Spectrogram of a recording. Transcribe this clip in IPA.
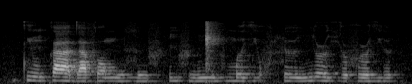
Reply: tʲ ũ k a d a f ɾ ɔ m e̤ ɮ e̤ f h i f e̤ ŋ͡ǁ i̤ v m ə zʲ ɔ f ɬ ø ɲ ə˞ ç ə˞ f ə˞ zʲ ø

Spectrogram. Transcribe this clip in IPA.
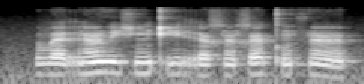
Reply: β ɜ r œ̃ ð i x ĩ kʼ i r œ x œ̃ x œ kʼ ũ θ œ̃

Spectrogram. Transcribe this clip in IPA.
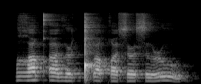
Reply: ʁ ə qʼ ɯ ð ə˞ ǃʼ ʊ q ʉ s ə˞ s ɯ ɹ u

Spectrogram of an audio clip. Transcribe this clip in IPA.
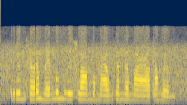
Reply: r ø m s ɐ ɾ ɐ m ɛ ŋʷ i m v e sʷ ɑ m ɔ m ʕ ɐ m t ɐ n ɐ m ɑ ʕ ɛ dˤ œ m œ m

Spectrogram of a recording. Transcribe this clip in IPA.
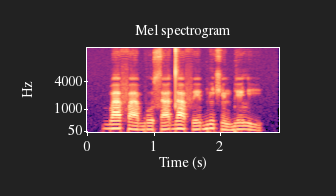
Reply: b a˧ f a˨ b o˨ s a˨˦ d a˦˨ f e˨˦ b ĩ˦˨ ʃ ɛ̃˨ ɡ͡b e˧ l i˨

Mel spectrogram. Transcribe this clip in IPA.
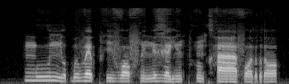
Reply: m uː˦ ɲ o˨ ɓ ʊ˦ β ɛ˦ pʰ i˨ v ɔ˨˦ f ĩ˨ n ɪ˦ ɣ ɛ˨ j ĩ˨˦ pʰ ũ˨ kʰ aː˨ f ɔ˨ r ɔ˦

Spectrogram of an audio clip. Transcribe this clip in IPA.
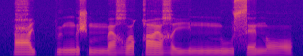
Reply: ʕ i pː ʉ ŋ ə ʃ mː æ ʁ u q æ ʁ iː nː u s ɛ n ɔː

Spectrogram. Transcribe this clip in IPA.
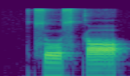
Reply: t͡s oː s k ɑ

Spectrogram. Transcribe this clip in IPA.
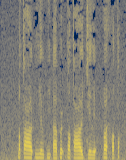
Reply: k͡p u tˤ ʕ ə˞ ʔ ɲ ə˞ l p i ʔ a p ə˞ ʔ d ə˞ tˤ ʕ ə˞ c e l e ʔ qʷ e h ɔ tˤ

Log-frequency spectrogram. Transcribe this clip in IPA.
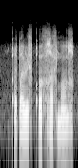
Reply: qʼ i p a ɭ e x qʼ u x ʁ a x m ɑ̃ ʁ

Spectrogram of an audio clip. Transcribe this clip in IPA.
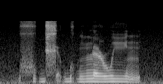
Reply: xʷ ɪ ɡ x ɛ̰ ɡʷ ə ɡ n ɛ ɭ w i n

